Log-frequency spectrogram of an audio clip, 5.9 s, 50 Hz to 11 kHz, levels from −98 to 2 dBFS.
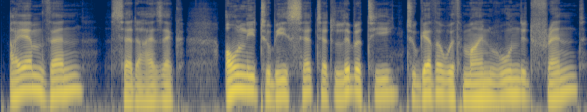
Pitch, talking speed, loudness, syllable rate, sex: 115 Hz, 165 wpm, -19 LUFS, 4.6 syllables/s, male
